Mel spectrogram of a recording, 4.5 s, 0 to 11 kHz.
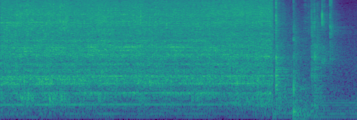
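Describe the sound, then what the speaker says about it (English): An electric mixer whirs loudly and steadily as it beats eggs with sugar for Trinidad-style non-alcoholic eggnog, then cuts off near the end, leaving a few knocks and clatters. "we are going to add the sugar and continue beating the eggs for 2 to 3 minutes"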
